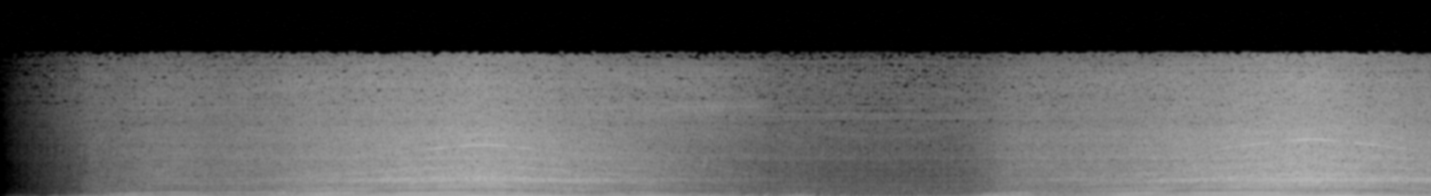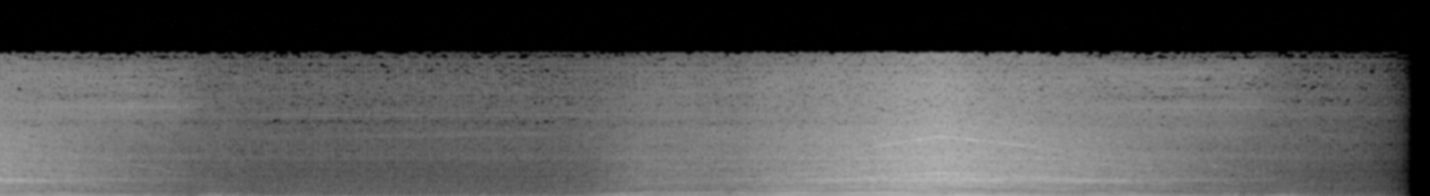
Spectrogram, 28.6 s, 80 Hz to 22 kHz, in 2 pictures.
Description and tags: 00 Renault duster Exaust 3times outdoor
Sound of Renault Duster drive from 1000rpm to max
engine, drive, car, renault, duster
